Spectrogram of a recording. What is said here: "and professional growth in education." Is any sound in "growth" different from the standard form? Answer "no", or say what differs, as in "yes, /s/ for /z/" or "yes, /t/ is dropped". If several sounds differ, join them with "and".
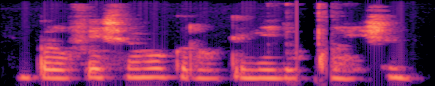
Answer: yes, /t/ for /θ/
